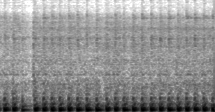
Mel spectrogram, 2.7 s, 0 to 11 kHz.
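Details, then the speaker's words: Kayo Predator 125 GY6-type single after a no-spark fix made by flipping a part under the cover so it sits evenly; thumping evenly about seven or eight beats a second with no misses, clean idle. "Starts and runs."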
